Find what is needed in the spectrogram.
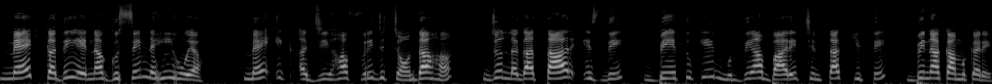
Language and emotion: Punjabi, angry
